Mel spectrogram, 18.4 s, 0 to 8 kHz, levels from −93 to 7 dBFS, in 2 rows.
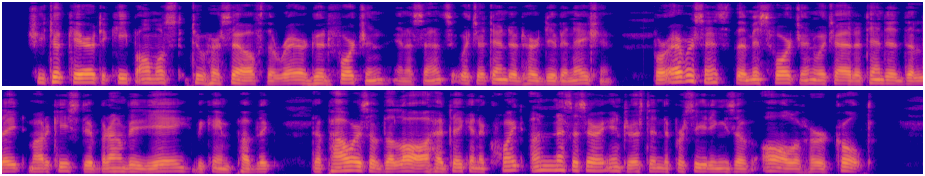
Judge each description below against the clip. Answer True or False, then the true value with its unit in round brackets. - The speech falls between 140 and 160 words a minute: False (175 wpm)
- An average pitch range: True (3.6 semitones)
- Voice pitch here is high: False (115 Hz)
